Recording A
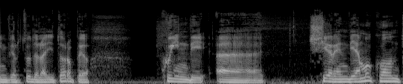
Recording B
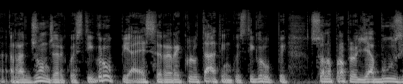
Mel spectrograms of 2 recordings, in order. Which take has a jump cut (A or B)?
A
